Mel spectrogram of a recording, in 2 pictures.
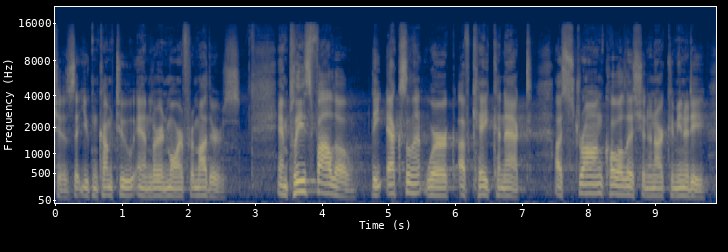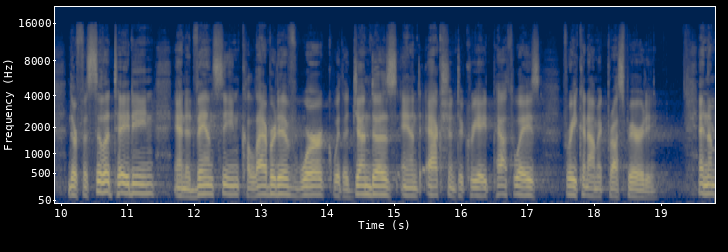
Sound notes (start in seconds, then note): none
